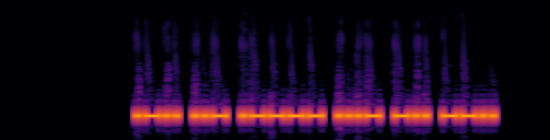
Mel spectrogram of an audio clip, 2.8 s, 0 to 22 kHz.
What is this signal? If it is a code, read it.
Morse code, heard as a keyed tone, about 51 wpm, 700 Hz. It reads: LU1VDZ
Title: DXCC-100 Call Signs - 6 Characters - 50wpm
